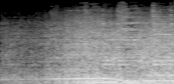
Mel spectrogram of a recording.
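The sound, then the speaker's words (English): Racing cars with spiked hubcaps roar loudly through a handbrake turn and a U-turn in a concrete gully; the engine noise swells and stays loud while its pitch drops midway. “makes a fancy handbrake turn. Danny merely does a U-turn round a pillar”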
